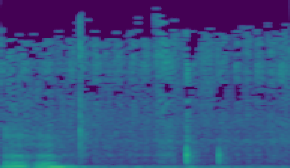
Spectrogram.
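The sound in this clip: Faint scratching of writing, with a few brief, sharper strokes, following a short burst of voice at the start.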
